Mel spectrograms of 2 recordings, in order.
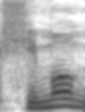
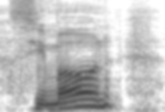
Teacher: Greek doesn't have a sh sound so it becomes a s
